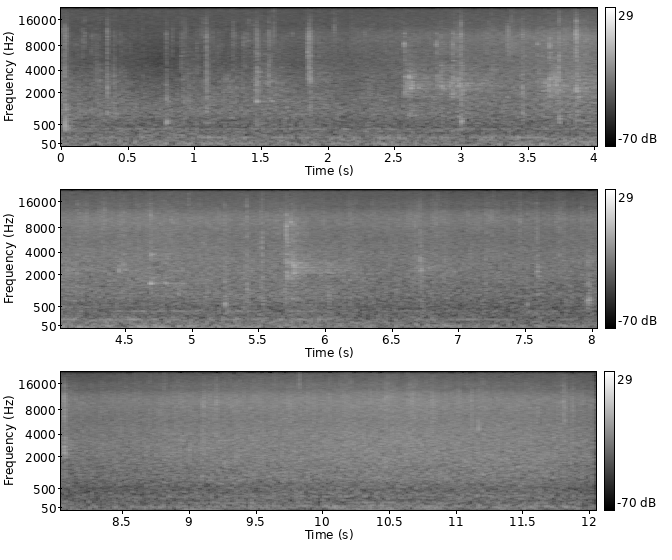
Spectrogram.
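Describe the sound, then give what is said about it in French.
Steady rain patters on the waterlogged tarmac streets of a city, a dense, even hiss broken by scattered sharper drop ticks, continuous throughout, with no voices. “Les gouttes font sonner la matière.”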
